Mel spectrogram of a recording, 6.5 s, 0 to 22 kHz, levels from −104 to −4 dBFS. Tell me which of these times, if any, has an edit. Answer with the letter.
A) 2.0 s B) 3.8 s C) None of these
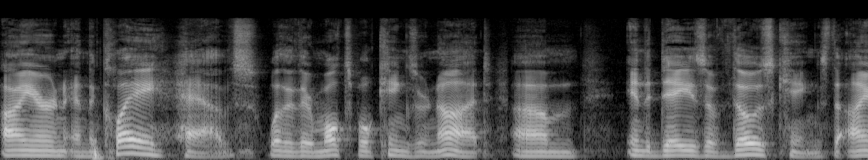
B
